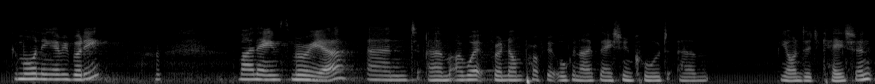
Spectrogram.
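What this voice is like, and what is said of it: Strained, partly lost voice. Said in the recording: “my voice has gone a bit. I've been singing in children's church.”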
